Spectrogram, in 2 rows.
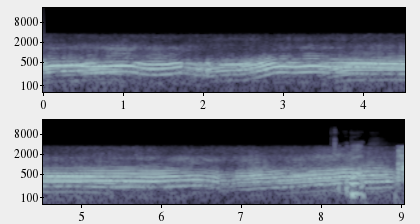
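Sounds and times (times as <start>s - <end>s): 
racing car engines revving at finish: 0.0s - 9.0s.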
